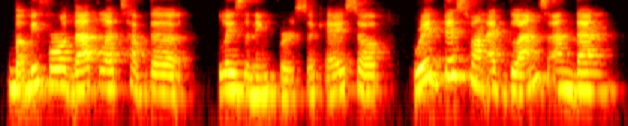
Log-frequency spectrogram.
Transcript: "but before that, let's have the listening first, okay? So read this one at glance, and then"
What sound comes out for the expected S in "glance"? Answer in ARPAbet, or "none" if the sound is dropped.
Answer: S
